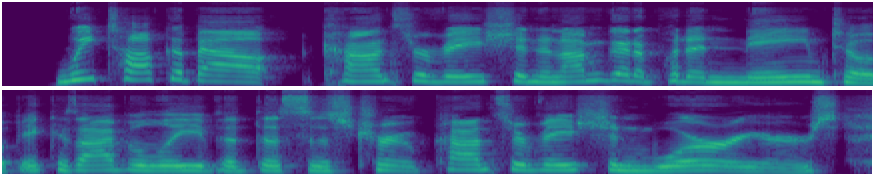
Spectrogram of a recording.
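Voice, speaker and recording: A woman's bright, sharp voice at a fairly quick pace, very even in loudness, with hardly any pauses. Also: fairly high pitch for a woman, ordinary pitch variation. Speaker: podcast host. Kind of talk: casual chat. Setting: video call.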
